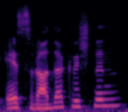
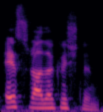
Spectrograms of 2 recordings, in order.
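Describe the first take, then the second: First: The voice rises at the end. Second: The voice falls at the end. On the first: It sounds like a guess or a question. The speaker calls it wrong. "it goes on a rising tone" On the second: It is given as a firm answer. The speaker calls it right. "the answer is"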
